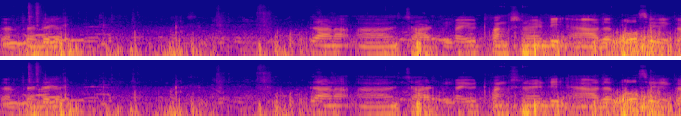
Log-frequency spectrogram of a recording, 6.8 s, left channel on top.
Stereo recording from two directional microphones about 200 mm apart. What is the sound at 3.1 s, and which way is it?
Speech, 10° left (ahead or behind).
